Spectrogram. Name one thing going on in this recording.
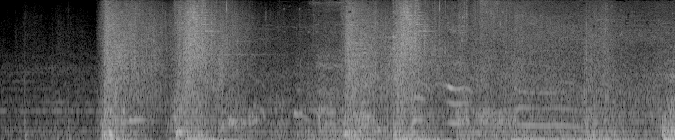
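Metal blades clash and strike with sharp hits.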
